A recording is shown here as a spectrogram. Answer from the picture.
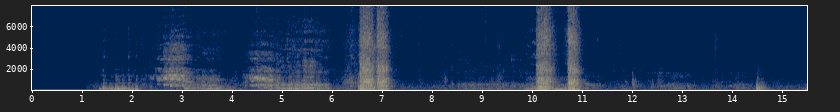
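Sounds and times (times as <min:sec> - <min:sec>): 
horse whinnying: 0:01.4 - 0:07.2, 0:10.0 - 0:11.0.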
